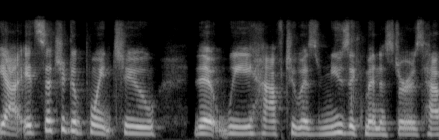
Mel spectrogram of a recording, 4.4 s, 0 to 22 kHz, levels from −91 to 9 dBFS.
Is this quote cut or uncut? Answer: uncut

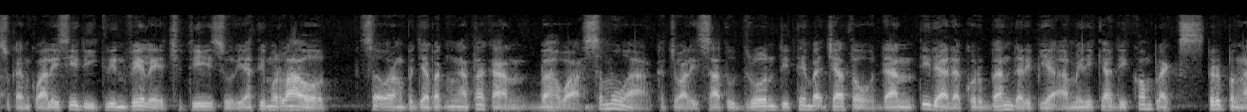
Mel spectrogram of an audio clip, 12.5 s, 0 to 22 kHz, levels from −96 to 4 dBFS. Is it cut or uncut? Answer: cut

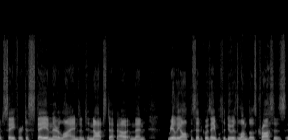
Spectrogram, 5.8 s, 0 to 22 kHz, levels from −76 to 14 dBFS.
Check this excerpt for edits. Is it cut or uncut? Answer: uncut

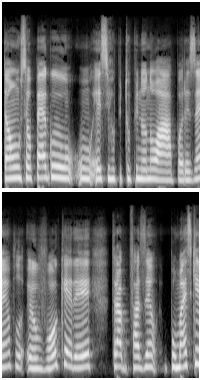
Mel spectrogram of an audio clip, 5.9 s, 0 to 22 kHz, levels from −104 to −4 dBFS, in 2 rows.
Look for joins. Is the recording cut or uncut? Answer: cut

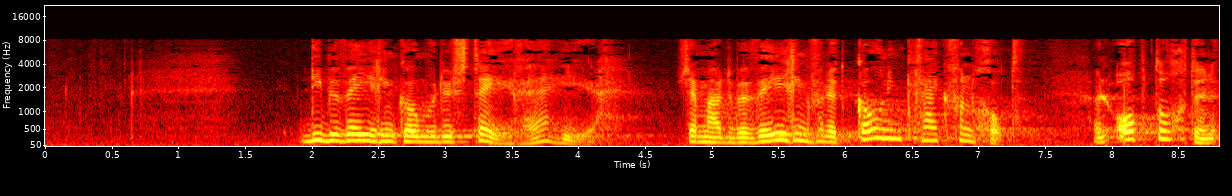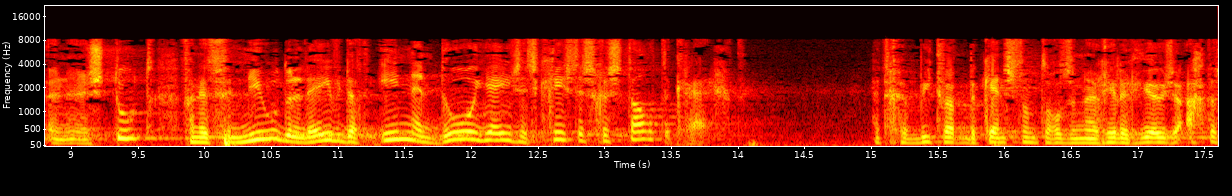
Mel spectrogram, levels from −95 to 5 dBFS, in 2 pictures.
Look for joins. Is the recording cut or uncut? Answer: cut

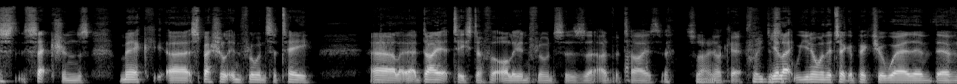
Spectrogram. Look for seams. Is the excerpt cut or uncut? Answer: cut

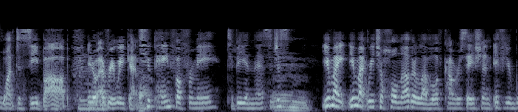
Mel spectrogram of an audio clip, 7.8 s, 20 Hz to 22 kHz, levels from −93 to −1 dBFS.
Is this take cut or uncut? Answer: cut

